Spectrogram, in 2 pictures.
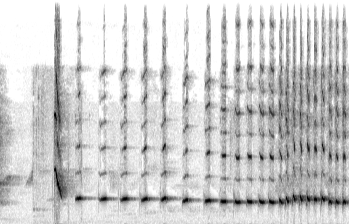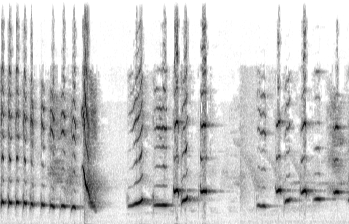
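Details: Greater green leafbird delivering a long trill of clear whistled notes, speeding up into a rapid rattling run, then a sharp sweep and a few varied chirps and whistles; quiet background.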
